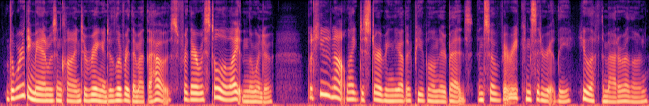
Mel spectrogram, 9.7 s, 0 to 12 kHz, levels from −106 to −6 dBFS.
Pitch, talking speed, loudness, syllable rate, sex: 200 Hz, 265 wpm, -17 LUFS, 7.2 syllables/s, female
